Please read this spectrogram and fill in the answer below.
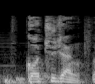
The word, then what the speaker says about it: Gochujang: Gochuragu, ¿cómo se dice? – Gochujang.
